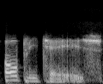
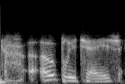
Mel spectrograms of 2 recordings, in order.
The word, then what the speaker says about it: hoplites: There's a term for them when you see them with the helmet and the spear and the shield, hoplites, H-O-P-L-I-T-E-S, which in Greek would would be pronounced hoplites, but in English people say hoplites, hoplite warriors.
